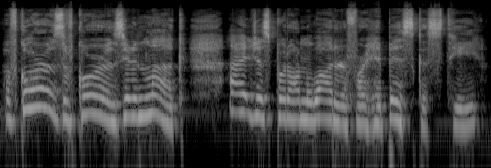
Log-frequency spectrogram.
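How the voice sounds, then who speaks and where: A woman voicing a kindly, hospitable old small-town woman in a visual novel, gracious, gentle and folksy. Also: on the high side, unhurried, soft background music, close to an everyday voice. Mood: welcoming.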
